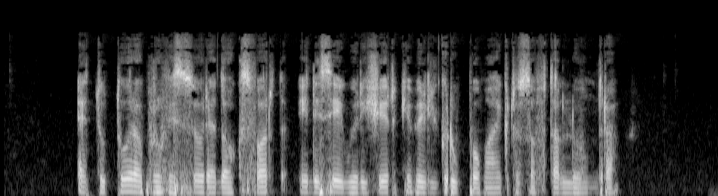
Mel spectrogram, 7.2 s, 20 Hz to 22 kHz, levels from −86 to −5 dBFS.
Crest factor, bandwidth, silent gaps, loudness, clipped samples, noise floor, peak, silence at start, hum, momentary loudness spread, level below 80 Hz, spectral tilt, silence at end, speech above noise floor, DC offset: 20 dB; 11.5 kHz; none; -18 LUFS; under 0.1%; -68 dBFS; 0 dBFS; 0.8 s; none; 9 LU; -44 dBFS; -3.5 dB/octave; 1 s; 49 dB; under 0.1%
